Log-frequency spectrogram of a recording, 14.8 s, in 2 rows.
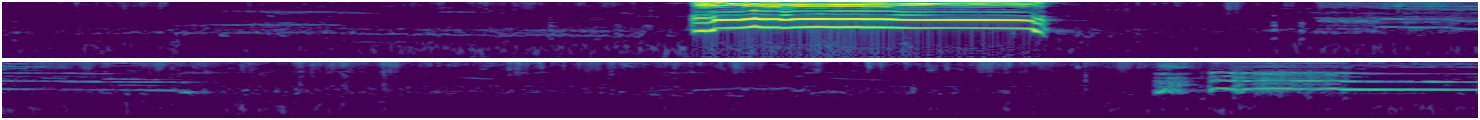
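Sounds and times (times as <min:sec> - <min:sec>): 
rooster crowing cock-a-doodle-doo in a yard: 0:03.4 - 0:05.3, 0:06.6 - 0:08.4, 0:13.1 - 0:14.7.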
